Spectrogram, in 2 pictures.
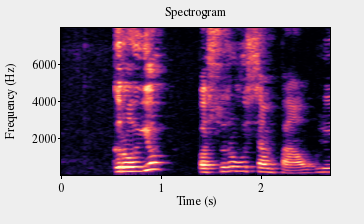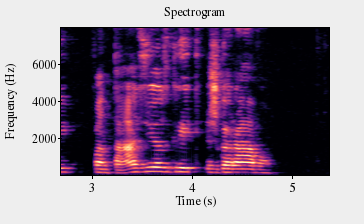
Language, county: Lithuanian, Telšiai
